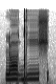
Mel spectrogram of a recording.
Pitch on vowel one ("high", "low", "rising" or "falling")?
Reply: high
